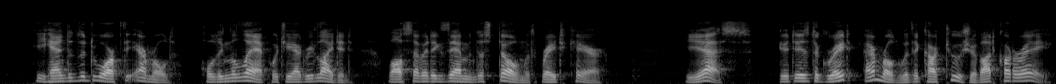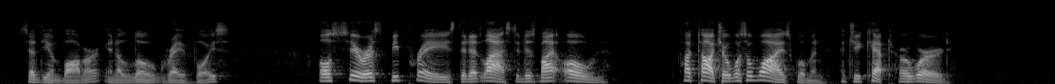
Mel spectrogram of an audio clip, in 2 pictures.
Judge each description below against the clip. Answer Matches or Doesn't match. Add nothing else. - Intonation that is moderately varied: Doesn't match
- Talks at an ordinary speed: Matches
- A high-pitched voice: Doesn't match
